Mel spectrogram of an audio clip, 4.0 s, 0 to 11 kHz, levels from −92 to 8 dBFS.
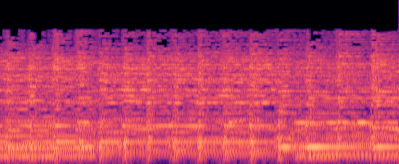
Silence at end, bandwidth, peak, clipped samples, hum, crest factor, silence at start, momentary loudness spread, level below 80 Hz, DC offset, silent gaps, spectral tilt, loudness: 0 s; 6.6 kHz; 0 dBFS; under 0.1%; none; 14 dB; 0 s; 2 LU; -42 dBFS; under 0.1%; none; -4.5 dB/octave; -13 LUFS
